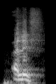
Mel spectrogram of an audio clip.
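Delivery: আলিফ said firmly, a strong clear a; a firm demo of আলিফ; firm alif. Shown as a demonstration. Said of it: "শক্ত করে আদায় করতে হবে". (আলিফ শক্ত করে উচ্চারণ)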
